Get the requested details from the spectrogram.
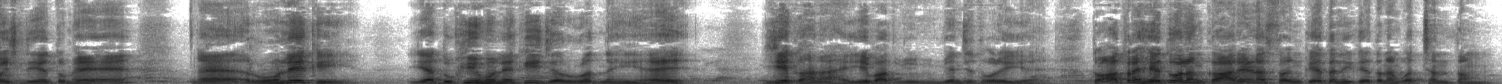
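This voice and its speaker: A man's voice: high-pitched, fairly bright tone. A middle-aged male teacher lecturing on poetics, reciting classical verses and explaining them line by line.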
